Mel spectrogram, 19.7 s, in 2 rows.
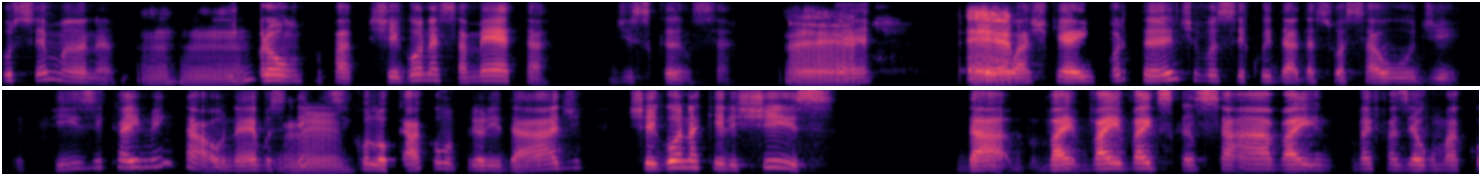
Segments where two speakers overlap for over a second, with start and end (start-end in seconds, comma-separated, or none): none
